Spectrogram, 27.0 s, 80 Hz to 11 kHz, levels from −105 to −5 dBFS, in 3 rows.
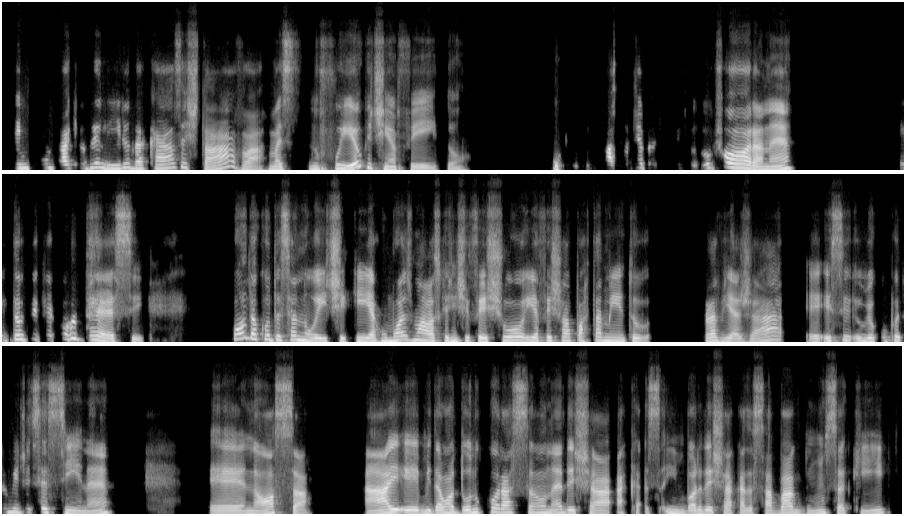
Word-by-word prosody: Sem 245 +1 +2
contar 240 -2 -1
que 240 - -24
o - - -9
delírio 250 -2 -1
da 220 -2 +1
casa 240 +6 -2
estava, 185 - -1
mas 180 +1 -4
não 185 -1 -4
fui 200 +3 0
eu 345 - +4
que 280 - -3
tinha 180 -9 -2
feito. 130 -6 -6 0.9
Porque - - -5
eu 390 +2 -35
passo - - +1
o - - -31
dia - - -9
praticamente - - -24 0.2
todo 255 - -7
fora, 250 - +7
né. 175 +7 +3 1.1
Então, 255 +4 0
o - - -3
que - - -7
que 285 - -16
acontece? 265 - +1 0.9
Quando 330 +3 +2
acontece 280 -5 0
a 260 - +1
noite, 190 -4 +2
que 200 -1 +2
arrumou 200 +4 +3
as 255 0 0
malas, 220 -3 +3
que 210 - -1
a - - -1
gente 205 +1 0
fechou, 225 +3 +2
ia 210 0 +2
fechar 215 +1 -2
o - - +3
apartamento 210 -4 -1 0.5
para 215 +2 +3
viajar, 190 - -2 0.2
eh, 170 - -3
esse 205 +4 -2
o - - -1
meu 195 0 +1
companheiro 215 +3 -4
me 240 - +1
disse 220 +1 -6
assim, 210 -8 -2
né: 160 +8 -1 1.0
"Eh, 160 0 +1
nossa! 175 - +1 0.6
Ai, 185 +6 +8 0.2
eh, - - +1
me 185 0 0
dá 185 +1 +3
uma 200 +1 +4
dor 185 +2 +1
no 225 - +2
coração, 225 -3 0
né, 195 0 +1
deixar 185 -2 +1
a - - -1
cas - - -11
s 165 - -11
ir 210 - 0
embora, 180 0 0
deixar 180 0 0
a 175 - -2
casa 170 -2 -2
essa 170 +1 -2
bagunça 185 0 0
aqui". 175 +2 -6
205 Hz, 175 wpm, -23 LUFS, 180-235 Hz, 1.1 s, Ai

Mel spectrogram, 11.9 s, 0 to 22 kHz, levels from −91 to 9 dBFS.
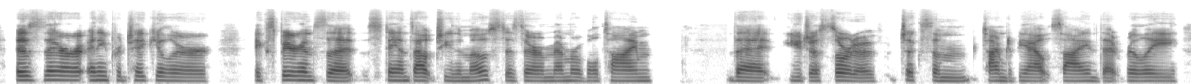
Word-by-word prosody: Is 200 -1 +7
there 205 -2 +4
any 200 0 +1
particular 175 -3 -2 0.4
experience 200 - +3
that 165 -2 +4
stands 185 -2 -2
out 180 -1 +4
to 185 - 0
you 165 - -7
the 165 - -8
most? 185 +6 -2
Is 175 -2 -7
there 170 -1 0
a - - -7
memorable 170 0 -5
time 170 0 -1 0.8
that 165 -3 +1 0.2
you 175 -3 0
just 170 0 -1
sort 180 -2 +4
of 155 0 0 0.2
took 190 - -1
some 165 0 -6
time 170 0 +1
to 160 - -7
be 170 +2 -6
outside 165 0 0
that - - -2
really 170 -1 0
170 Hz, 150 wpm, -24 LUFS, 165-185 Hz, 0.8 s, Is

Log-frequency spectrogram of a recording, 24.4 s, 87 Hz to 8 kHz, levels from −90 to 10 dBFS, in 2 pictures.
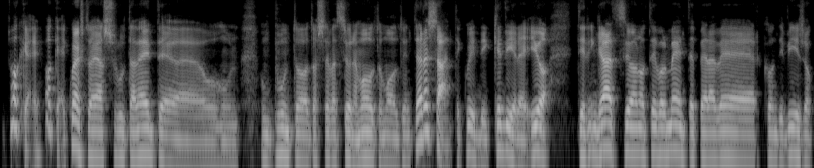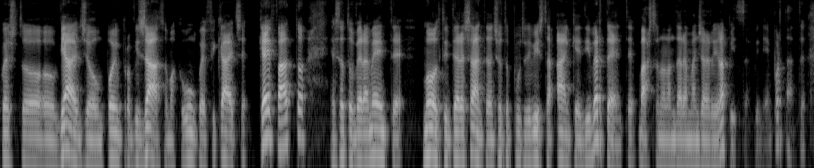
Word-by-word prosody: Okay, 260 - -1
okay, 245 - -5
questo 150 -6 +3
è, 115 - +3
assolutamente, 115 0 0
uhm, 90 -2 -5
un 90 -1 -11 0.3
un 105 -2 -7
punto 115 -3 -2
d'osservazione 110 0 -3
molto, 110 -1 0
molto 105 -1 -5
interessante, 190 - +2
quindi, 105 -8 -4
che 140 - -1
dire, 110 -8 +1
io 130 +6 +3 0.4
ti 125 - 0
ringrazio 130 +1 +4
notevolmente 125 0 -1
per 110 -1 0
aver 110 -1 0
condiviso 110 0 -5
questo 100 -4 -3
viaggio, 95 0 +4
un 90 0 -8
po' 115 +5 +1
improvvisato 105 -2 +3
ma, 90 -1 -10
comunque, 110 -1 -5
efficace, - - -1
che - - +7
hai 205 - +4
fatto 190 +3 +3 0.3
è 100 - -13
stato 115 +1 -4
veramente 110 +3 0 0.2
molto 125 -1 +3
interessante, 110 +1 +2
da 100 - -2
un 95 - -4
certo 110 +1 -8
punto 110 -2 -12
di 105 - -5
vista 115 +1 -4
anche 105 -4 0
divertente, 110 - -1
basta - - 0
non 95 0 -6
andare 95 +1 -3
a - - -2
mangiare 95 0 -4
lì 90 - -6
la - - +1
pizza, - - -17
quindi - - -26
è - - -19
importante, - - -14
110 Hz, 140 wpm, -27 LUFS, 100-125 Hz, 0.4 s, che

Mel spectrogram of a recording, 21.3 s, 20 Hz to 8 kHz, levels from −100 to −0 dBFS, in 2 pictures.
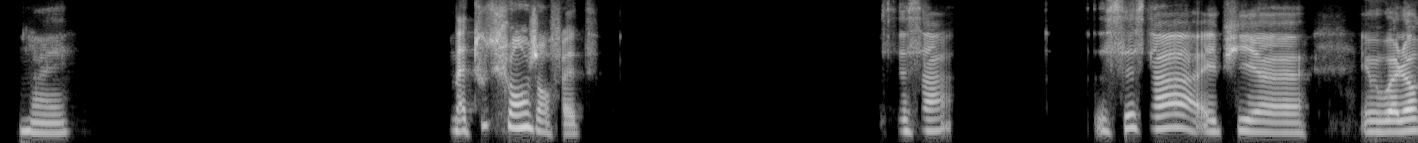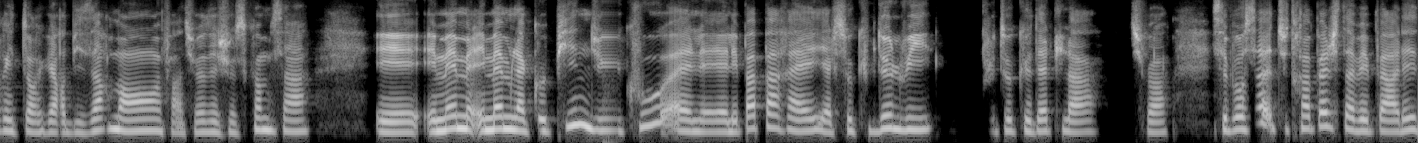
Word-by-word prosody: Ouais. 170 -2 -6 2.9
Bah, - - +4
toutes 280 - +2
changent, 245 -3 +6
en - - -2
fait. 75 0 -4 2.4
C'est 195 - -5
ça 195 +2 -2 1.1
c'est 230 +6 +4
ça, 235 +1 +2
et 185 - +1
puis, 190 0 +2
heu, 170 -1 0 0.4
et 180 - -5
ou 180 0 -2
alors, 195 +2 +4
ils 190 - -6
te 180 - -4
regardent 175 -1 -5
bizarrement, 200 +3 -2
enfin, 195 -1 -7
tu 175 - -3
vois? 175 - -5
Des 175 - -5
choses 165 0 +1
comme 210 -1 -3
ça, 190 -1 -5 0.5
et 175 -1 +4
et 185 - +3
même 225 +3 +5
et 200 - +3
même 220 +1 +5
la 200 -2 +4
copine, 265 +10 0
du 200 -3 -3
coup, 275 +5 -5
elle 185 -1 +1
est 180 0 -2
elle 180 0 0
est - - 0
pas 225 +3 0
pareille, 210 -5 -2
elle 175 -2 -2
s'occupe 195 -1 -3
de 230 - +3
lui, 215 -1 +1 0.4
plutôt 190 +1 -5
que 190 - -7
d'être 190 +1 -2
là, 180 0 -4 0.2
tu - - +3
vois? 175 0 -6 0.3
C'est 210 - 0
pour 220 +1 -1
ça, 205 - +1
tu 210 - +2
te - - -4
rappelles, 235 +4 -1
je - - +6
t'avais 195 -4 -2
parlé 190 +3 -2
195 Hz, 170 wpm, -24 LUFS, 180-215 Hz, 2.9 s, changent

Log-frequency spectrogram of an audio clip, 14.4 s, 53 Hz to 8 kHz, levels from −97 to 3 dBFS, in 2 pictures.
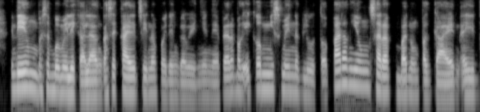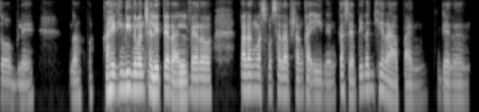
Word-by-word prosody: hindi 155 +2 +7
yung 155 -2 -4
basta 145 +1 -6
bumili 130 -2 0
ka 105 -3 -3
lang 110 +1 0
kasi 125 +5 -2
kahit 125 -2 0
sino 125 -1 -5
pwedeng 110 -1 -10
gawin 100 0 -9
yun, 105 -1 -14
eh. 100 - -8
Pero 125 +2 -3
pag 135 0 -7
ikaw 150 +4 -4
mismo 145 -1 -1
yung 135 -1 -7
nagluto 115 -3 -11
parang 185 +3 0
yung 170 -3 -2
sarap 130 -3 +3
ba 120 0 -3
nung 115 0 -11
pagkain 105 -2 -3
ay 115 +1 -4
doble 105 -2 -10 0.5
'no 110 +1 -7
pa 130 - -19 0.2
kahit 145 +1 +6
hindi 155 +1 +7
naman 150 -1 +6
siya 145 - +7
literal 105 -5 +5
pero 125 -1 +1 0.4
parang 145 0 +3
mas 140 - +1
masarap 130 -1 +1
siyang 120 -1 -5
kainin 110 -1 -5
kasi 140 -7 -1
pinaghirapan 120 -10 -5 0.2
ganun. 100 -3 -10
125 Hz, 180 wpm, -22 LUFS, 110-145 Hz, 0.5 s, hindi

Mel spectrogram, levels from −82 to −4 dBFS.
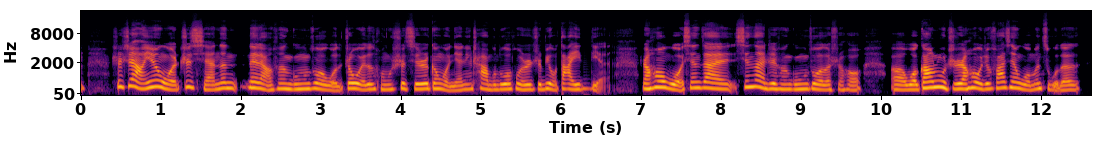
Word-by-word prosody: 嗯， - - -11 0.3
是 300 - -2
这 330 +4 -1
样， 260 -7 +5
因 265 - +3
为 265 - +3
我 195 -3 +1
之 290 +8 -2
前 195 -6 -3
的 240 - +1 0.3
那 265 -1 +3
2 200 -6 0
份 225 0 -1
工 215 +2 0
作， 225 -3 0
我 165 -4 -3
周 235 0 +2
围 215 -4 +2
的 200 - 0
同 200 -2 -6
事 225 +2 -3
其 215 - -8
实 215 +1 +4
跟 225 0 -1
我 185 -5 -3
年 170 +3 -4
龄 205 - -5
差 220 -1 -1
不 190 -1 -4
多， 205 +2 +1
或 215 -2 -2
者 195 +1 +1
只 200 0 -3
比 225 - -1
我 210 - -1
大 220 -3 -1
一 200 +1 0
点。 225 +1 -8 0.4
然 220 0 +3
后 280 +2 +4
我 200 -8 +2
现 260 +5 -1
在， 230 -5 +2
现 290 +1 -1
在 290 -4 +2
这 220 -1 +1
份 205 -1 -2
工 205 +1 -1
作 215 -3 0
的 190 - -2
时 190 -1 -9
候， 180 -2 -6 0.3
呃， 195 -1 -2
我 195 +1 +2
刚 255 +5 +6
入 285 -2 +5
职， 220 -1 -1
然 215 -1 +5
后 255 +2 +2
我 230 - +2
就 220 +1 0
发 250 +3 0
现 265 -2 0
我 200 -4 -1
们 215 +6 -3
组 205 -4 -7
的， 185 +4 -3
215 Hz, 315 characters per minute, -23 LUFS, 200-235 Hz, 0.4 s, 刚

